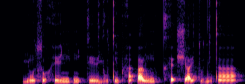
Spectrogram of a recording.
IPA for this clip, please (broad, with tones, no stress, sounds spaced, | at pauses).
j ũ˨ sʰ o̰˦˨ h e˦ ɪ̯ ɲ ɪ˦ ʔ ɲ ɪ˦ ʔ k e˨ ɪ̯ j u˦ t ĩ˦˨ pʰ ã˦˨ ʔ a˦ ʊ̯ ɲ ʊ˦ ʔ kʰ ɛ˦ ʔ ʃ a˨ ɪ̯ t ṵ˦˨ d ĩ˦˨ t ã˦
